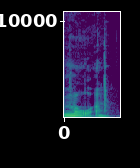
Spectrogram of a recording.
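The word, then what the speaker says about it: Meaux: Är det meux? Är det inte må? – Må uttalas det såklart.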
